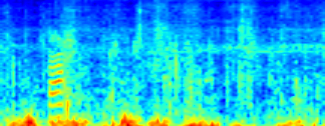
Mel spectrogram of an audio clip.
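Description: Irregular low thuds of footsteps and a hand-held camera jostling while people walk on a dirt path, with a brief snatch of a voice about half a second in.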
